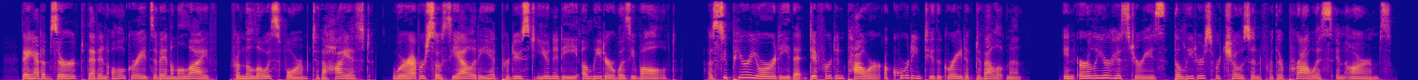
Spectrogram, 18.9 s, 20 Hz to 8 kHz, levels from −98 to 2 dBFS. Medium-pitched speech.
Yes: medium, 180 Hz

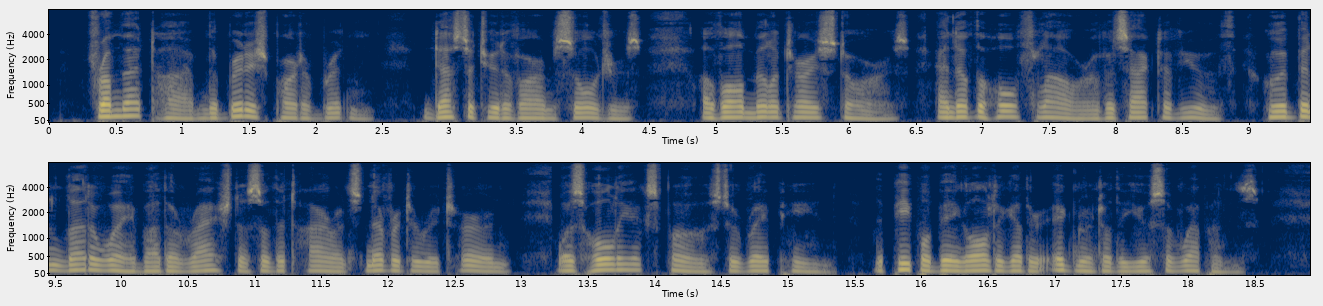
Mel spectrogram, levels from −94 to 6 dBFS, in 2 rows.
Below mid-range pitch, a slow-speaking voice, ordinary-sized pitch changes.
No: low, 125 Hz; average, 170 wpm; average, 3.3 semitones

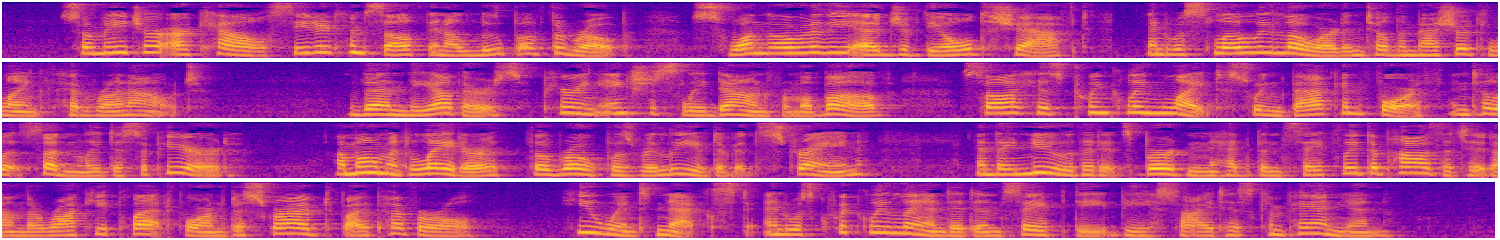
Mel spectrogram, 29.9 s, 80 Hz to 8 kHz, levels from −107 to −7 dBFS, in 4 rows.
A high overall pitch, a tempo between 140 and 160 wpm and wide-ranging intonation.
No: high, 220 Hz; average, 180 wpm; wide, 6.4 semitones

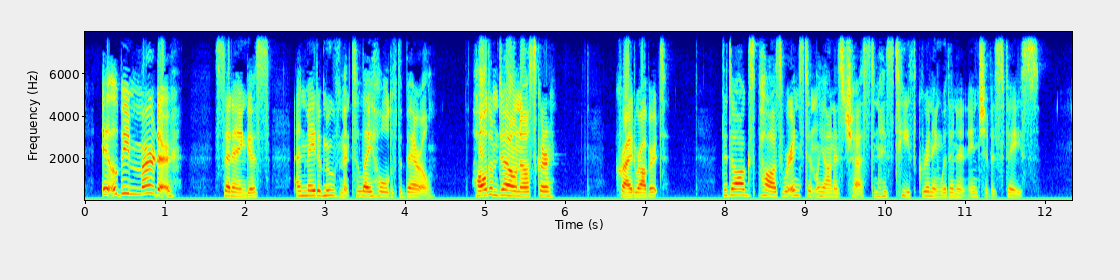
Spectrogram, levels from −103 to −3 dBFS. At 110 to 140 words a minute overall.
No: average, 190 wpm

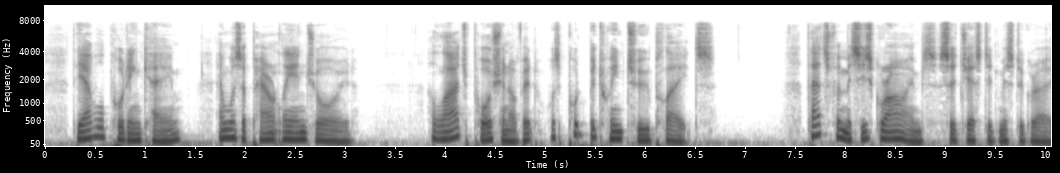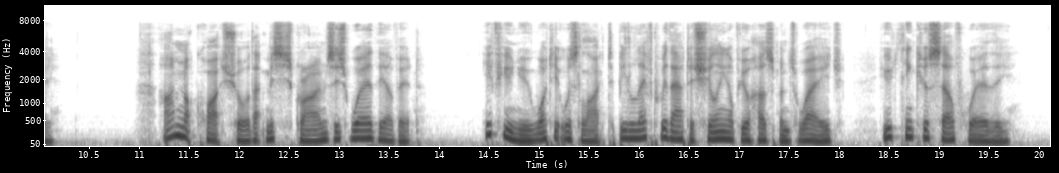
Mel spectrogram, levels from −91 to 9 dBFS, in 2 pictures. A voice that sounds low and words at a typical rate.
Yes: low, 115 Hz; average, 170 wpm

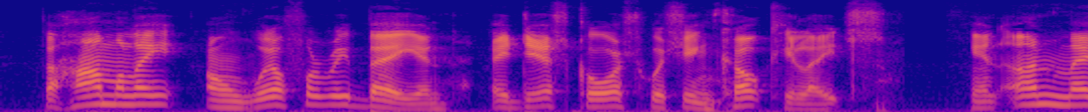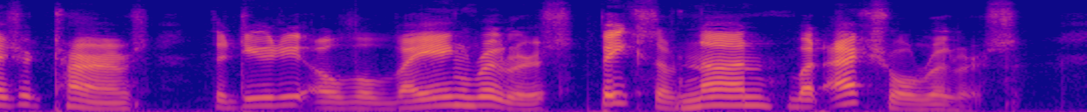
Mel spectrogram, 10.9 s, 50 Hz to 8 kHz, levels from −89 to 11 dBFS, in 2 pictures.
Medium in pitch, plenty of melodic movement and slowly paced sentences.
Yes: medium, 155 Hz; wide, 6.6 semitones; slow, 125 wpm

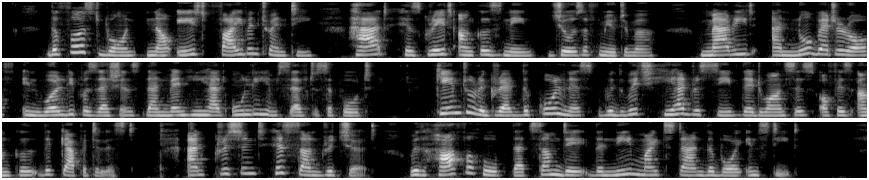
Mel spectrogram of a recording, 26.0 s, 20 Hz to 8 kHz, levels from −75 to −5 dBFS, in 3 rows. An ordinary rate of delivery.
Yes: average, 155 wpm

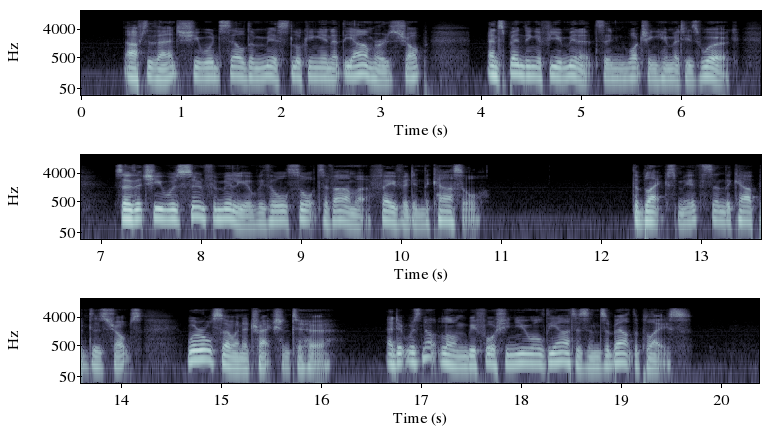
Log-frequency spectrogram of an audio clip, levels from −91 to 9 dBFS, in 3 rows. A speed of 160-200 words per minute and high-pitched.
No: average, 190 wpm; low, 120 Hz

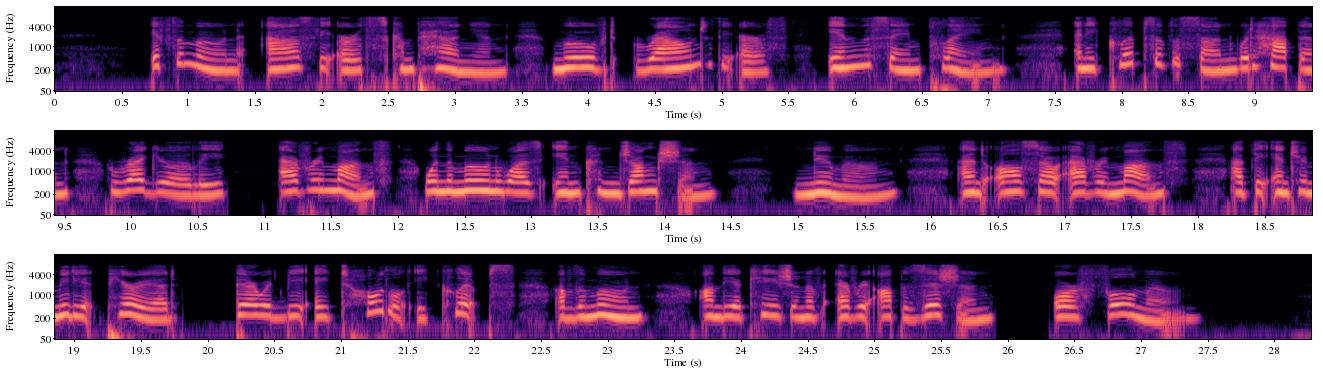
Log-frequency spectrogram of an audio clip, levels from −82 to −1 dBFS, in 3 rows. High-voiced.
Yes: high, 225 Hz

